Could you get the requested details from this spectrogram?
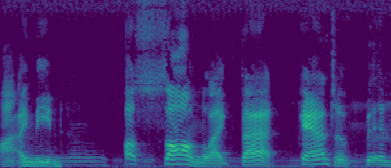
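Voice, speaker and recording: In a put-on character voice, a man talks very slowly at a high pitch. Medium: audio drama.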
